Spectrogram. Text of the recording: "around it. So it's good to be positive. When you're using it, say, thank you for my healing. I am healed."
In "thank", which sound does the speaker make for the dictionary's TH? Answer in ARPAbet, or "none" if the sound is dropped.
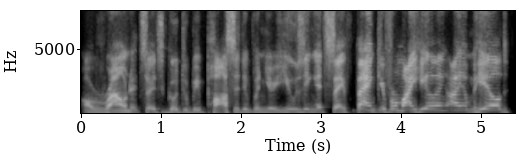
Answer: TH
